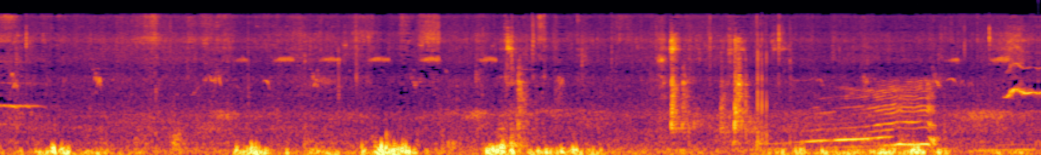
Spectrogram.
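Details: Pinzgauer cattle in South Africa on a rainy morning, on their way to summer pasture. Low thudding steps, then one drawn-out moo that rises in pitch near the end. A faint, repeated high ticking sound is heard in the background.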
